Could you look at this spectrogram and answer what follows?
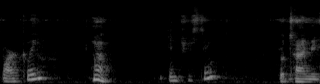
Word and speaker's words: Berkeley: was a bad example Berkeley in the UK is pronounced Berkeley huh interesting what time he goes on 10:30 a.m.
